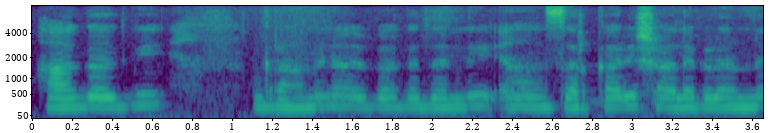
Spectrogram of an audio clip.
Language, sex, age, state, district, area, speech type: Kannada, female, 18-30, Karnataka, Shimoga, rural, spontaneous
